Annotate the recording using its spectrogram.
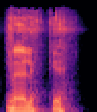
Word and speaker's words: Mölkky: Mölkky.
